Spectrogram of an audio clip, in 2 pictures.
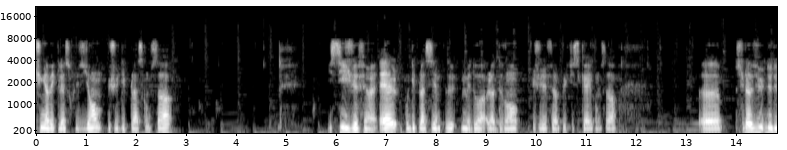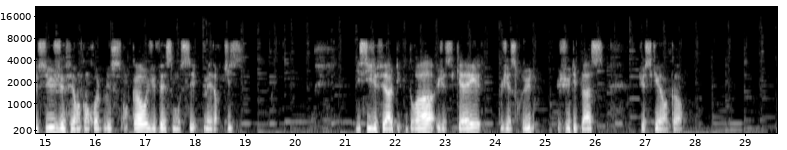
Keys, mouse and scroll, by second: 0.2 e, 1.2-3.3 drag, 3.3-3.7 scroll down 3, 3.7-5.0 middle drag, 5.0-5.5 scroll up 2, 5.9 right click, 7.8-9.9 drag, 9.9 s, 11.3-12.8 middle drag, 12.8-13.2 scroll down 1, 13.2-13.8 scroll up 2, 14.2 alt+right click, 15.7 ctrl+KP_Add, 16.3 ctrl+KP_Add, 17.1 w, 20.6 alt+right click, 21.3-21.7 scroll down 1, 21.7-22.3 scroll up 2, 22.3 s, 25.6-26.6 drag, 26.6 s.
